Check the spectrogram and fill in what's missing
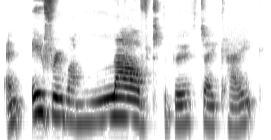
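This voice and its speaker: A woman's voice: mid-range voice, unhurried, lightly acted. A woman voicing a cheerful young boy in a children's read-along, earnest and eager. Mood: excited. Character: cheerful young boy celebrating his birthday.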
